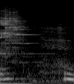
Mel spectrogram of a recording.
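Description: Glasses clink together in a quick, bright toast, the ringing chime fading fast, followed by the start of a voice talking.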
